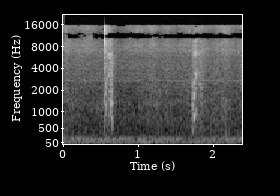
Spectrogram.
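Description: Kitchen knife knocking down onto a plastic chopping board twice while cutting bread dough into pieces, the second knock the louder, over a steady low rumble.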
